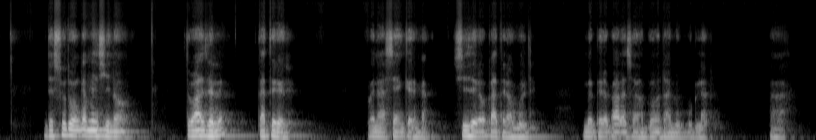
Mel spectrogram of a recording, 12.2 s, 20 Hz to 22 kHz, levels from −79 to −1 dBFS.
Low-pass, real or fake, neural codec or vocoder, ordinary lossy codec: none; fake; autoencoder, 48 kHz, 32 numbers a frame, DAC-VAE, trained on Japanese speech; none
